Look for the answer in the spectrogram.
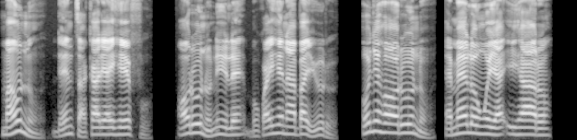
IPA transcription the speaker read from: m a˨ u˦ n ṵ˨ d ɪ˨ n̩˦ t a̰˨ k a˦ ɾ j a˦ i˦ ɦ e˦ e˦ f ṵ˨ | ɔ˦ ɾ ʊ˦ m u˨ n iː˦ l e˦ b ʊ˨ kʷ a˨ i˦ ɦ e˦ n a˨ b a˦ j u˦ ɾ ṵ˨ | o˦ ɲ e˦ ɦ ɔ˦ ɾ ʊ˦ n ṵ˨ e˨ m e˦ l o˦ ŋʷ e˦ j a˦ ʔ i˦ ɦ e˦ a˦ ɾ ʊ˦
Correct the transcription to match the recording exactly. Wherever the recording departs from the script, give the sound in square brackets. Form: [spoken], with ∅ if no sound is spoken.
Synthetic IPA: m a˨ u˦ n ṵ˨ d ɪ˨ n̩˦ t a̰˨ k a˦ ɾ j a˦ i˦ ɦ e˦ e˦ f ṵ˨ | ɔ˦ ɾ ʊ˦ [n] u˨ n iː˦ l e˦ b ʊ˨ kʷ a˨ i˦ ɦ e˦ n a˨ b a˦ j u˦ ɾ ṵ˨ | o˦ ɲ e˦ ɦ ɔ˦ ɾ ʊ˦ n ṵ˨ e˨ m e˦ l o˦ ŋʷ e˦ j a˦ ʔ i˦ ɦ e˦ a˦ ɾ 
